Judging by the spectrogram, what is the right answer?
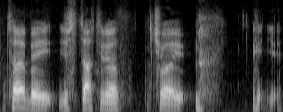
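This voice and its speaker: A man's voice: fairly high pitch, slow, darkish tone, slight background noise. A man running a tabletop game with friends, laughing often and joking around. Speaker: game master.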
